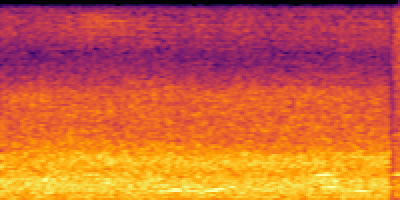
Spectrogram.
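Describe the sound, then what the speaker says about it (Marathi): A large village waterfall roars as a steady, dense rush of falling water, loud and continuous without a break, with people talking faintly underneath. "इकडे पाहू शकताय तुम्ही, फुल मोठा धबधबा आहे."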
